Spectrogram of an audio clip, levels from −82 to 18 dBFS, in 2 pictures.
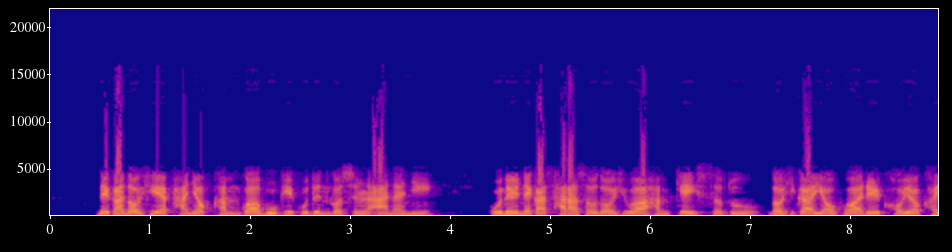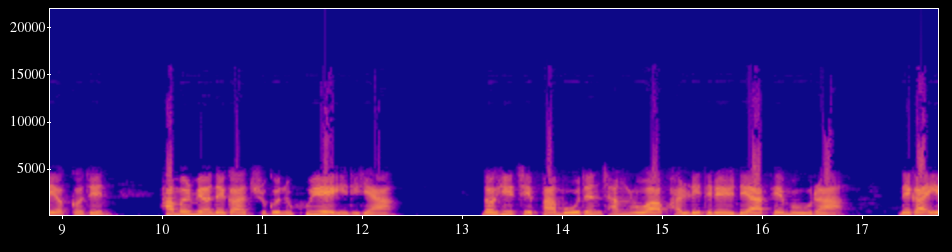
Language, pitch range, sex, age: Korean, 190-225 Hz, female, 20-39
